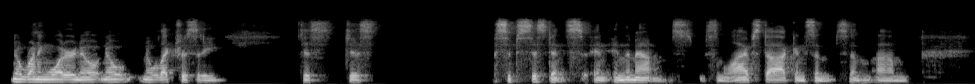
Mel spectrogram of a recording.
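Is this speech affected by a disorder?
No.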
